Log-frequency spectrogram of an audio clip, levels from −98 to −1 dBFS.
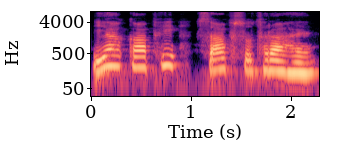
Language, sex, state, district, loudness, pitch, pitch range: Hindi, male, Jharkhand, Ranchi, -17 LUFS, 180 Hz, 160-220 Hz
